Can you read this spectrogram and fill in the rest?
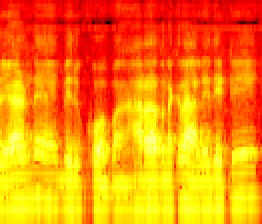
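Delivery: low, slow pastor's question; pastor inquiring. Acted. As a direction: ask slowly and low, as a pastor would. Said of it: "pastor గారు అడుగుతారు". (Pastor నెమ్మదిగా అడిగే గొంతు)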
